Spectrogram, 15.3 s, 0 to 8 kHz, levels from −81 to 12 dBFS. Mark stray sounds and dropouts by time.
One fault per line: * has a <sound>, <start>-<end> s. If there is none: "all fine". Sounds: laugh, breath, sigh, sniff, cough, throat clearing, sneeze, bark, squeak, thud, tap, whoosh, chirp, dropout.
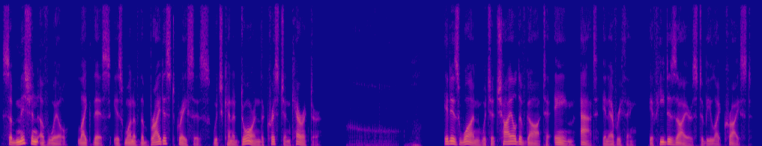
* has a breath, 6.9-8.5 s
